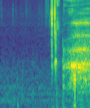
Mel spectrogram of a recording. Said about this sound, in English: Just taking a sip there. Yeah, it's got a nice hoppy punch to it.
